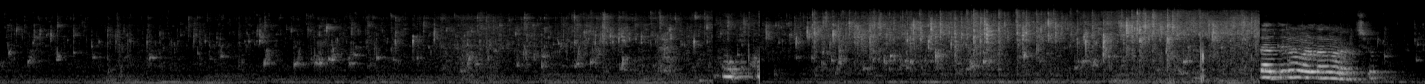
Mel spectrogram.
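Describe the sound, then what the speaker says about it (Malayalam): Tap water runs into a water balloon filler, a steady rushing stream that swells into a bright hiss and then gives way to splashing, with a voice heard near the end. "ഇത് നമുക്ക് ടാപ്പിന്റെ അടിയിൽ വെച്ച് കൊടുക്കാം"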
